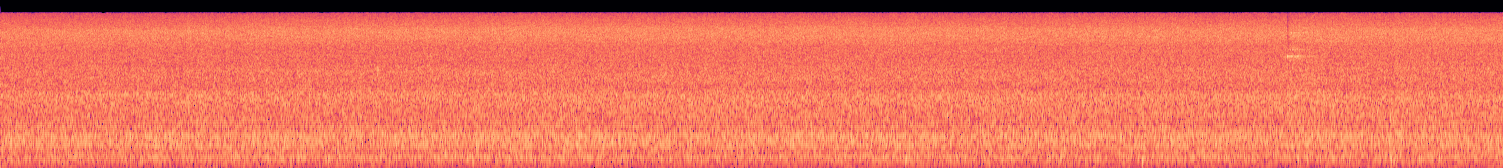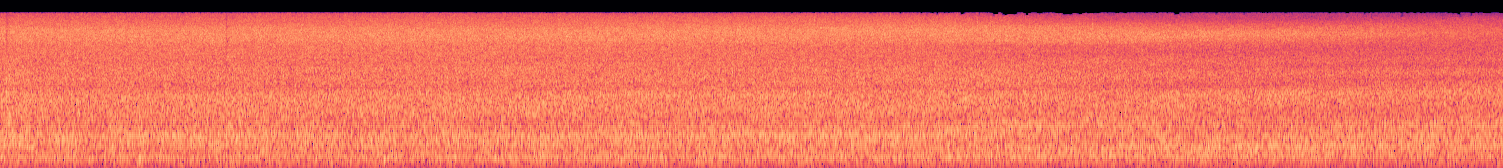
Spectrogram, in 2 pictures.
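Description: Water of a small rocky forest waterfall rushing and splashing down over stones, a steady, unbroken rush.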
